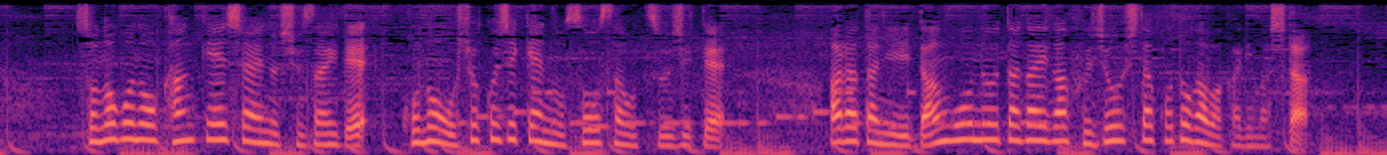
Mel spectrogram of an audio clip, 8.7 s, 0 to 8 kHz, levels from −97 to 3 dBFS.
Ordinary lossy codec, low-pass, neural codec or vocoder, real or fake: none; 7.2 kHz; none; real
